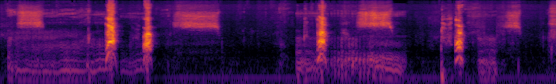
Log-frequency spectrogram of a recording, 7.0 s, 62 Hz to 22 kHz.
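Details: Pet Chihuahua, a small dog, indoors trying to get past a cardboard wall to reach another dog, recorded before a June 2018 injury: four sharp, high barks spaced unevenly over several seconds, with low growly rumbles and brief rustling between them.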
